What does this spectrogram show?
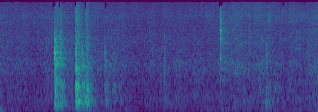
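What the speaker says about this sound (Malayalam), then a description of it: "ഒന്ന് ഇളക്കി കൊടുക്കാം" A spoon stirring special pickle in a pan, two quick loud scraping clatters close up, then a few fainter taps against the pan over a quiet background.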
